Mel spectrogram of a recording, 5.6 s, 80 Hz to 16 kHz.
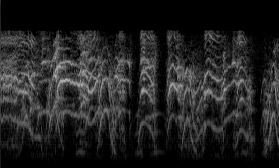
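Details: Pandemonium among Norwegian Buhund puppies at 2:30 at night on June 8, 2021: many pups wailing at once in loud, high, sliding whines and squeals, an almost unbroken tangle of voices with brief dips.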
